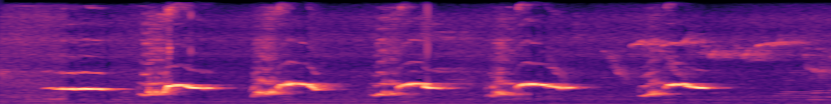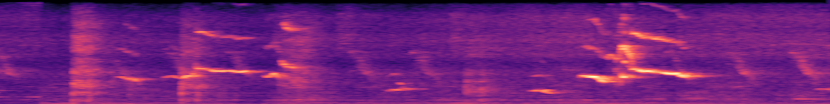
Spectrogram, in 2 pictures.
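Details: An Aceh white-rumped shama male in evening song, moving toward the pastol type: five bright looping upslurred whistles in a row, then a pause, a burst of noise and scattered higher chirps and trills.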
